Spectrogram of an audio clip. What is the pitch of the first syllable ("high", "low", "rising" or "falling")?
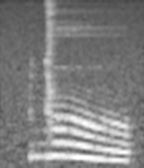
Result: falling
